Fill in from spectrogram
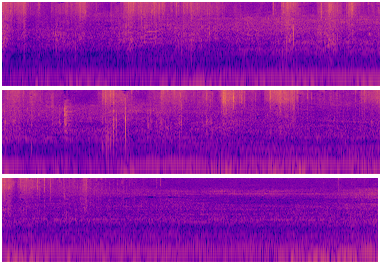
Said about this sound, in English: This was a crop of wheat which has been combined, and years ago they used to burn the stubble, but now that's not the ticket, so it's being ploughed in. You can probably just start to hear the tractor in the distance.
